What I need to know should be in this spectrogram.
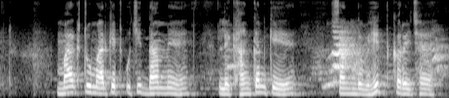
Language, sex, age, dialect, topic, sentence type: Magahi, male, 18-24, Western, banking, statement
